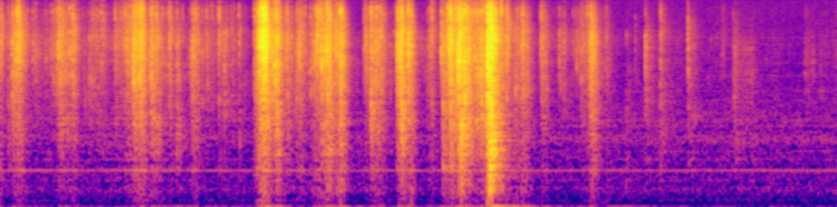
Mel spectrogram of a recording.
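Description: A trading-card pack wrapper being torn open by gloved hands and the cards slid out: a few short crinkles and rips over the first four seconds, the sharpest about three and a half seconds in.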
